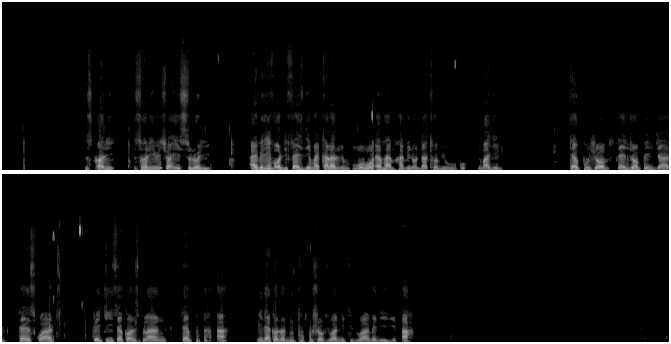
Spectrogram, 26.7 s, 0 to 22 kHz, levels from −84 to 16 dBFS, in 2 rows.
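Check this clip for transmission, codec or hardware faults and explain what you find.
Weak DAB reception has let bit errors, a fraction of a percent, slip past error correction into the MP2 audio, corrupting sub-band samples and scale factors. The result is DAB burbling at 4.17–4.57 s, 7.16–7.43 s (just before "I'm having on that"), 9.01–9.08 s (after "on that one you"), 14.29–15.01 s (between "jacks ten" and "twenty seconds"), and 19.11–19.52 s. Each burst puts short blips of noise into single sub-bands over the speech.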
